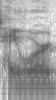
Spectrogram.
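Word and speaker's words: Hayward: uh Colonel Haywood Al they spelled his name wrong um it's hey word not Haywood um it also mentions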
